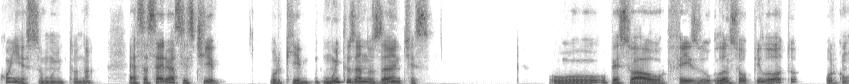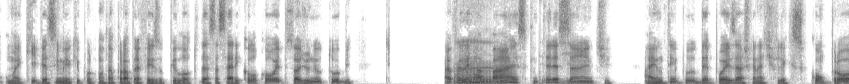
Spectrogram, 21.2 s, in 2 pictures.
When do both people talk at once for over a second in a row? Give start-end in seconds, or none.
16.3-17.9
